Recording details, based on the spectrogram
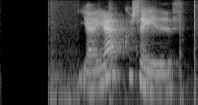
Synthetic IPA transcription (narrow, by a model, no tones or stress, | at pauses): jajakʰvḁseːjɪðɪð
